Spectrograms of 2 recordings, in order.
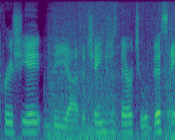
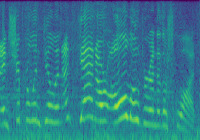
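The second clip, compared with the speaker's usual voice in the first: much higher and louder hype shout; excited call; 13 semitones higher, 8 dB louder than usual. Acted. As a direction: burst in as the fight erupts. Caster reacts to a new fight.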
